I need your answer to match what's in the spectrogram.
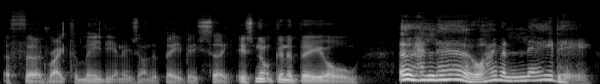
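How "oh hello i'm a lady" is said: much higher, loud mock falsetto lady; bad lady impression. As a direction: ham up a third-rate comic's lady voice. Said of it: "very bad impression of a lady".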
